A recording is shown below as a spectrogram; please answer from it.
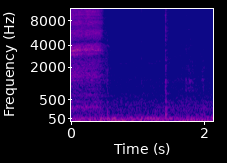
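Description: A short breathy exhale, a sharp breath out, in the first half second, then quiet room tone with one faint click about one and a half seconds in.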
